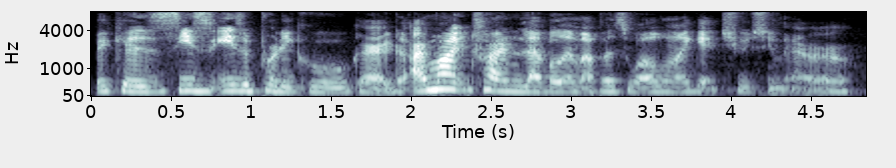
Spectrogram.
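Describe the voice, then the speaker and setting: A woman's voice: on the low side, steady tone, fast, sharp tone. A woman livestreaming a video game, chatting casually to viewers in a rambling, informal, sweary way.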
